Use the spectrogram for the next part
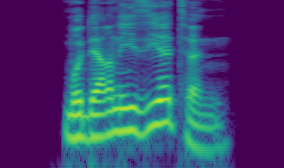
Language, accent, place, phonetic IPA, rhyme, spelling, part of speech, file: German, Germany, Berlin, [modɛʁniˈziːɐ̯tn̩], -iːɐ̯tn̩, modernisierten, adjective / verb, De-modernisierten.ogg
- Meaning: inflection of modernisieren: 1. first/third-person plural preterite 2. first/third-person plural subjunctive II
